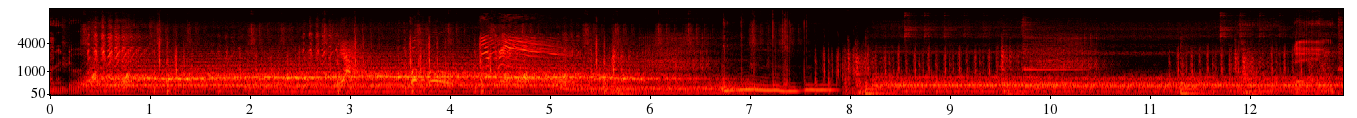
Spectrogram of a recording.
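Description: Eerie game music plays steadily.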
